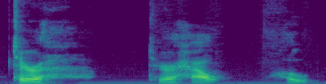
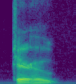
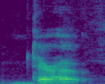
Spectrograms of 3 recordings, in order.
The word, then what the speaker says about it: Terre Haute: had Tennessee going to the uh Terre Haute Tara how hope how do I say that how do you say that Indiana State Terre Haute Terre Haute okay we'll roll with it um Regional with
